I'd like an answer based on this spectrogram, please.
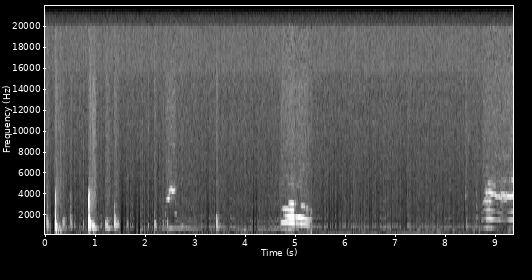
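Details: A kitten belonging to a colony of temple cats in nature gives a falling, quavering meow midway, with a fainter cry at the end, preceded by clicks and scuffling taps.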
